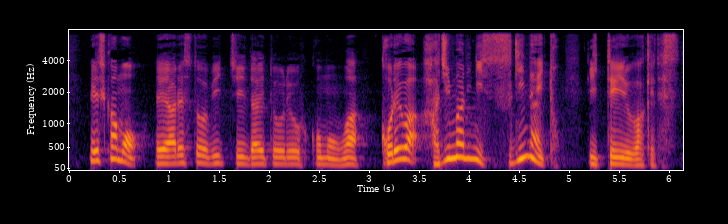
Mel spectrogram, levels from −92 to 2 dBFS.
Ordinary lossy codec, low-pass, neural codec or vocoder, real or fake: none; 7.2 kHz; none; real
